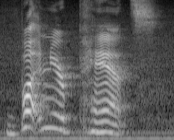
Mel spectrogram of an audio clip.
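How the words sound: It is said in an American accent.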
